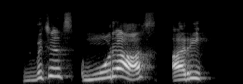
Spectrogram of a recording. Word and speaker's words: ari: Which is Muras Ari. Ari means enemy. So Hari is Bhagavan, Ari is enemy. That's why pronunciation in Sanskritam we should be very careful, So A-R-I, Ari is enemy.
